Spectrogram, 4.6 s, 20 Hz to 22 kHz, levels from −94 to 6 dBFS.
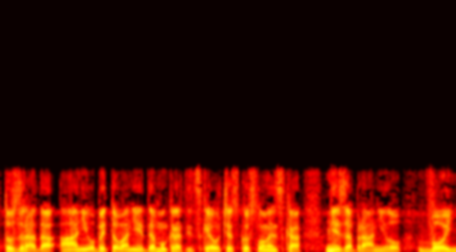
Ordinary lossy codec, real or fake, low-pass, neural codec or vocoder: Opus, 64 kbps; real; 7.2 kHz; none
